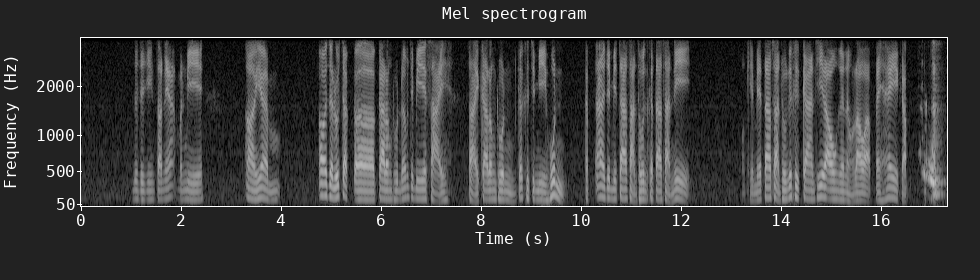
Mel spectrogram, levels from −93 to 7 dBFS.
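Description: From 16.74 to 17.01 s the speech is suppressed in double talk: it sinks by about 20 dB for roughly 200 ms, likely because the echo canceller ducked the talker. The waveform shows a sudden narrow trough. From 16.89 to 17.33 s the other side's voice is leaking through, about 5 dB above the talker, likely uncancelled loudspeaker echo. On the spectrogram it appears as a second harmonic pattern overlapping the speech, all kept below the call path's 4 kHz ceiling.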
